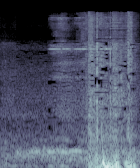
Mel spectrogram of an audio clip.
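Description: Giribaz pigeons cooing nearby: a couple of low, throaty coos near the end after a quiet stretch.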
